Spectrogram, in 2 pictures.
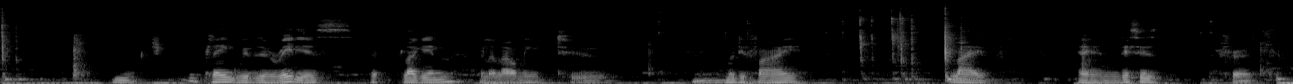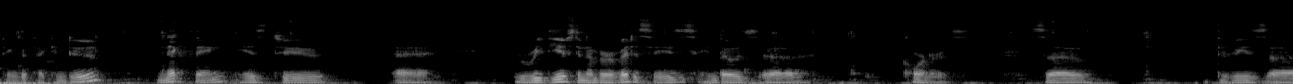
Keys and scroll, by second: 0.0 Return, 8.3-9.5 typing.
